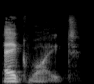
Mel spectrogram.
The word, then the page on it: egg white: British English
